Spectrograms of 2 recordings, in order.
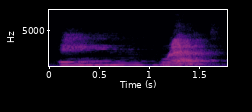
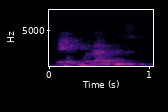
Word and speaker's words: Ayn Rand: The Fountainhead by, all right, I'm going to say it slowly, and I'm going to say it wrong every time after that. Ayn Rand. I'll call her Ayn Rand because it's easier for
